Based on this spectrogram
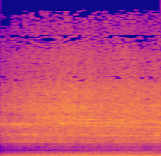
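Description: Airplane engine noise inside the cabin: a steady, even roar with a deep rumble that holds constant throughout, with no voices.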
